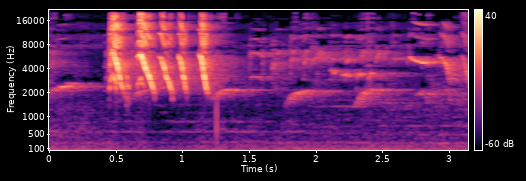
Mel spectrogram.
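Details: White-rumped shama shot and rattle phrase: five loud, rapid, sharply descending buzzy notes, then soft thin whistles fading into quieter slurs.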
